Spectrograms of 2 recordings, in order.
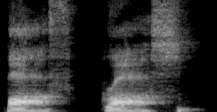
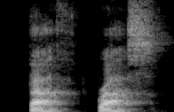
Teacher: you will hear that low back vowel, bath, grass. In the North, it's a low front vowel, bath, grass.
